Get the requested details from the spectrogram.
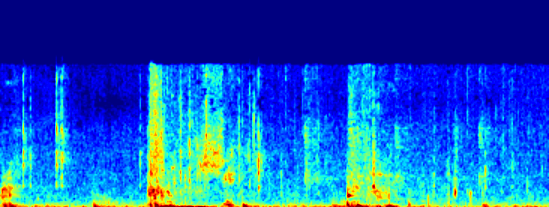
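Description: A man exclaims in alarm close by.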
